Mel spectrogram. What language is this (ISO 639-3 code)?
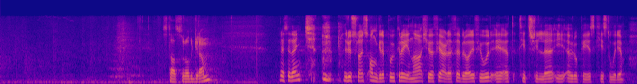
nor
